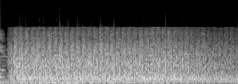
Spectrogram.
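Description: Helicopter, loud steady rotor chop and engine noise, cutting in suddenly and easing a little near the end.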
